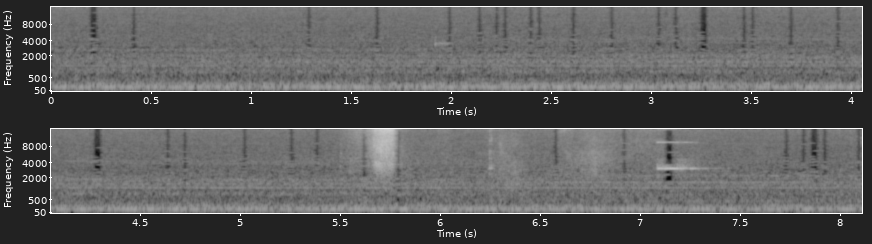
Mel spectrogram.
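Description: Steady low hum of room background, with a faint click about six seconds in and a brief, faint high beep near the end.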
